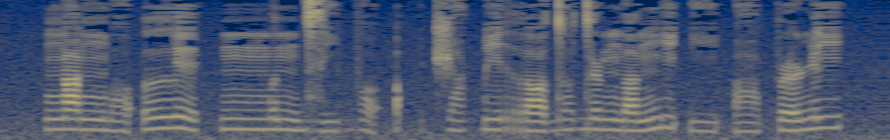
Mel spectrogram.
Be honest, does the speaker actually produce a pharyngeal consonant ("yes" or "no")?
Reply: no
